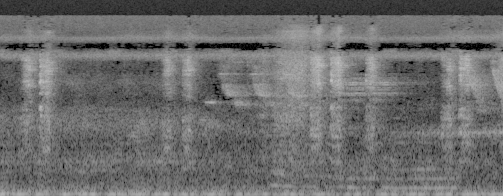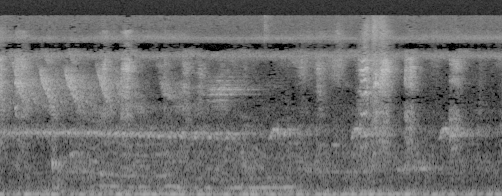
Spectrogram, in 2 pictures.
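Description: Birds calling, most plainly a quick run of short sharp notes about four to six seconds in, with scattered single notes around it. A steady low rumble runs underneath.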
